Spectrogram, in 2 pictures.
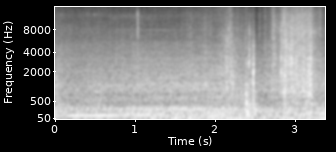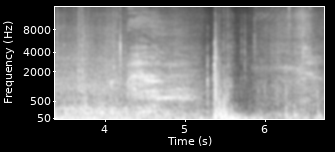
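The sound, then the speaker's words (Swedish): People getting back into a parked car after shopping: rustling and shuffling movement, a couple of car door thuds, and another sharp door slam near the end, with no talking. “Så, då är vi färdiga med shoppingen och sitter i bilen igen.”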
